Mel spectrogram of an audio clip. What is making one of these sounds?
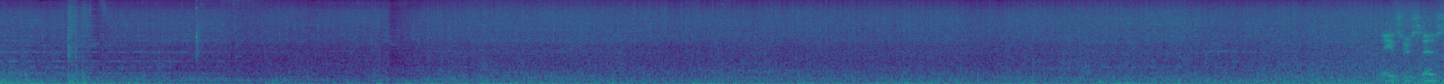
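A deep, steady rumble roars from a burning beam striking the ground.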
